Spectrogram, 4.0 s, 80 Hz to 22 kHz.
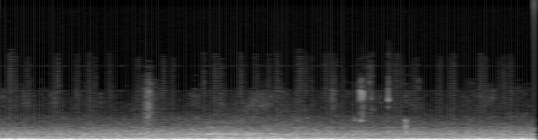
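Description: Steady low rumble inside the cabin of a BMW 330i cruising at road speed: tyre and road noise mixed with the engine running at light load.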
